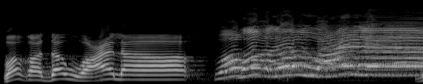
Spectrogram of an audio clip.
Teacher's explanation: لام پر کھڑا زبر ہے، اس کو ایک الف کھینچیں گے، عین کو نہیں کھینچنا، لام کو کھینچنا ہے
